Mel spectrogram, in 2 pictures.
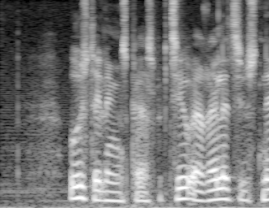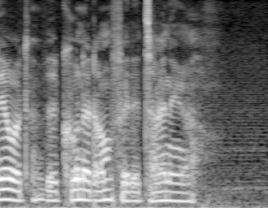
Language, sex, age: Danish, male, 31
